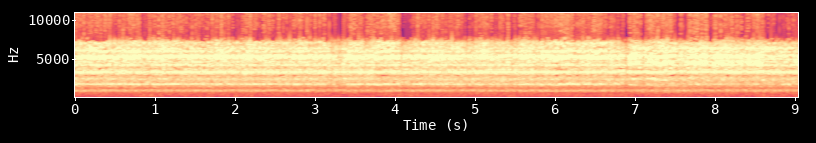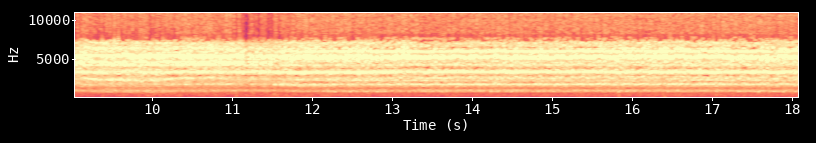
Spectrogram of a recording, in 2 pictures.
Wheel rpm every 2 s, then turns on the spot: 230, 230, 230, 230, 230, 220, 210, 210, 210.
none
